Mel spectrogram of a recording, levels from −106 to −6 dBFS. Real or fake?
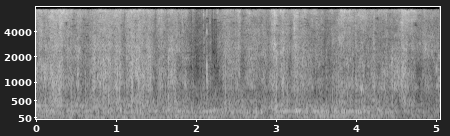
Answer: fake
